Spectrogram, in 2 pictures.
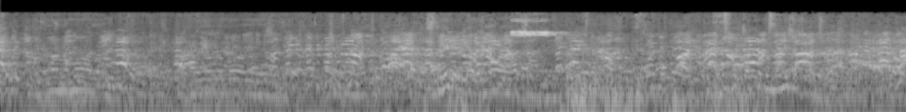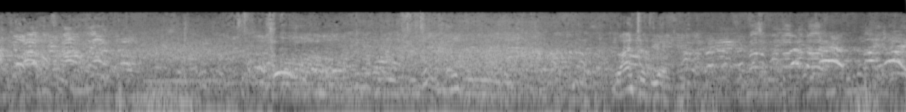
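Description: Football players shout to each other across an open pitch.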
